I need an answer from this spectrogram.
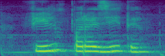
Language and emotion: Russian, neutral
